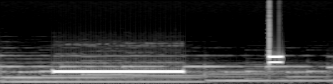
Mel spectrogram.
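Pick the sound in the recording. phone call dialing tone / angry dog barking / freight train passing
phone call dialing tone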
